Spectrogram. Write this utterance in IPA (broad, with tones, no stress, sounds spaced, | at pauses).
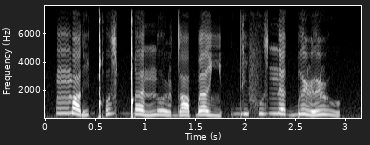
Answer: ŋ͡m ɒ˥˨ ɾ i̤˥ ǃʼ o̤˥ z ɡ͡ǃ ɐ˥˨ n o̤˥˨ ɭ d ɒ˥˨ ɓ ɐ˥˨ ʎ | d i̤˥ f ṳ˥ z n ɜ˥˨ ɡ͡b ɯ˥˨ ɭ ɯ˥ ɭ ṳ˥˨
